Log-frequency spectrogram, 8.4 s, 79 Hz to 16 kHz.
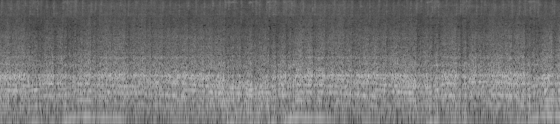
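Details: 1970 Arctic Cat Panther 340cc two-stroke snowmobile, previously locked up and sitting 30 years, running before a compression check: steady, even two-stroke buzz with no stumbling or knocking; normal running.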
